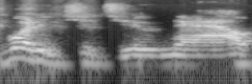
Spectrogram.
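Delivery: lightly voiced tired friend; weary friend. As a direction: sigh it like he's heard it before. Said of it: "He said".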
